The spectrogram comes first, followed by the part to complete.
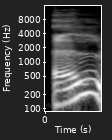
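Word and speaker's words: ال: Le elif à l'intérieur du mot et à la fin se prononce a, mais dans l'article, on le prononce el, tout simplement.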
